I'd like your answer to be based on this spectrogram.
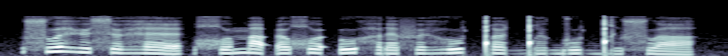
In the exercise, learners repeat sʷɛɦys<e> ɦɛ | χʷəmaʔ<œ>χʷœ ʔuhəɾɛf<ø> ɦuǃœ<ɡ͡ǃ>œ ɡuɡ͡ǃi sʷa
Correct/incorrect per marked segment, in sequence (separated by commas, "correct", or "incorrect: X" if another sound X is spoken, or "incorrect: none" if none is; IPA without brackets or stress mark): incorrect: ø, correct, correct, correct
